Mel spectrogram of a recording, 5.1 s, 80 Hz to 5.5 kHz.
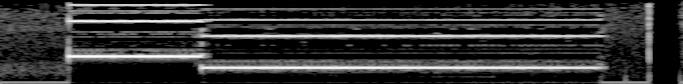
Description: Two-tone page, heard as a one-second tone, then a three-second tone, about 930 then 580 Hz, with noise. It is heard from 0.5 to 4.5 s.
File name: Northville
